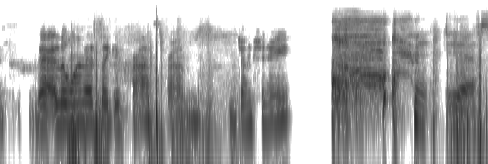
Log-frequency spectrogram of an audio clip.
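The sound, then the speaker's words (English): A sharp, loud cough bursts out after a brief pause in a relaxed conversation, with people chatting and laughing before and after it. “Yikes, bless you.”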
